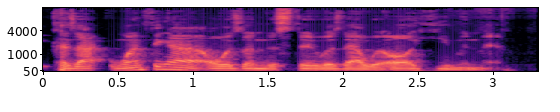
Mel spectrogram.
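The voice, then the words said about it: Man speaking with a foreign accent. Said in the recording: “you're talking to a black man with an accent in America”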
